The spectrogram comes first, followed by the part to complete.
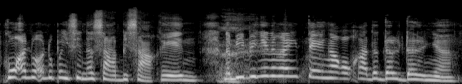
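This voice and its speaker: A woman's voice: sits high, sing-song, brisk. An actress playing a reluctant young mother and daughter-in-law, hesitant in manner, in a radio drama. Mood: sullen, complaining. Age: young adult. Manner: hesitant, mixing in English words. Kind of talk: Tagalog radio drama acting.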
